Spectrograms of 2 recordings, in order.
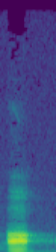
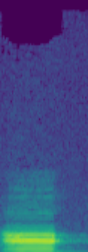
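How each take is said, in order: First: The vowel is held short. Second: The vowel is held long. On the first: "Half of the stretch of the voice" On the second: "So the voice of alif, we all know that ah"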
